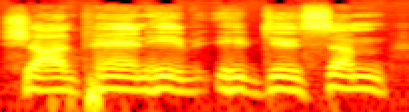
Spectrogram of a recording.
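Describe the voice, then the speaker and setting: A man's voice: medium pitch, level tone, slow pace, smooth, no echo. A man hosting a podcast in casual conversation, eagerly agreeing with his guest. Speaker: podcast host. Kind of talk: casual interview chat.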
